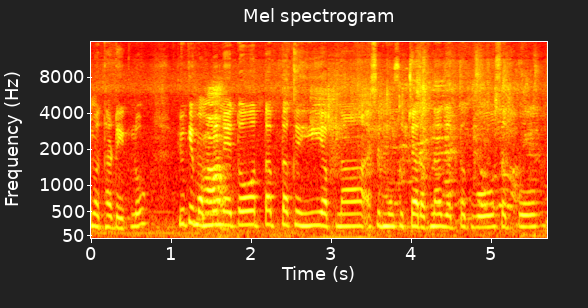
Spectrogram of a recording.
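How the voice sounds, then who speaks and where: A soft-spoken woman talks in a fairly high pitch with monotone, flat intonation and hardly any pauses. Noticeable background noise runs beneath her. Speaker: vlogger. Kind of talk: voice-over narration of family vlog.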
